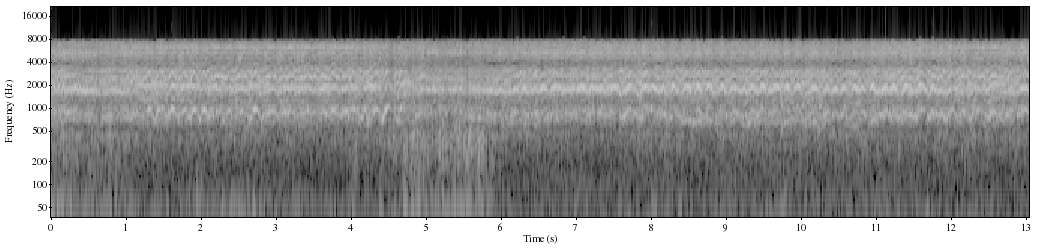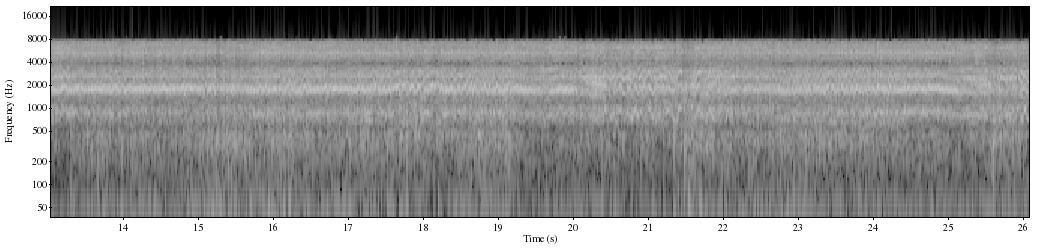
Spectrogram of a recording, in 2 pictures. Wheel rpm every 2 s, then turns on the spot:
210, 200, 210, 220, 200, 210, 230, 230, 210, 210, 200, 200, 210.
none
